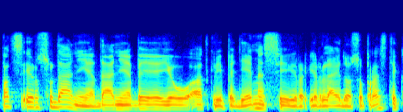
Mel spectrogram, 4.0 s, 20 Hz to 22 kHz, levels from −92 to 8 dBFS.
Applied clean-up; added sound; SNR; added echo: none; none; none; none.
